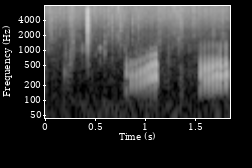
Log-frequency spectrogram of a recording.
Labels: {"label": "biophony, damselfish", "recorder": "SoundTrap 600 or HydroMoth"}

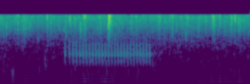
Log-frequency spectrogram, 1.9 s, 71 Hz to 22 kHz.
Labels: {"label": "biophony, croak", "recorder": "SoundTrap 500"}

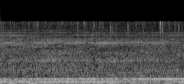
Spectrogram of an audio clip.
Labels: {"label": "anthrophony, boat engine", "recorder": "SoundTrap 500"}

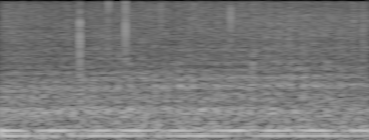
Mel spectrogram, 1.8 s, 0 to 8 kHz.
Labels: {"label": "biophony", "recorder": "SoundTrap 300"}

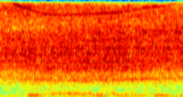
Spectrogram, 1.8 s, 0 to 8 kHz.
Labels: {"label": "anthrophony, boat engine", "recorder": "SoundTrap 500"}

